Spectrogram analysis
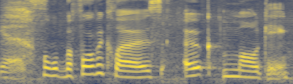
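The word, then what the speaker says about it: Okmulgee: members it really is well before we close Oak muli right so spell that for us o a k m u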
